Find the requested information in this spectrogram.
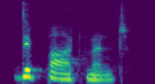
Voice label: "Department", Indian

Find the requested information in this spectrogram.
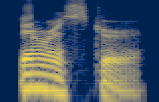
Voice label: "barrister", American

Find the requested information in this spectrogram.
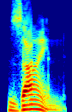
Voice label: "Zion", American

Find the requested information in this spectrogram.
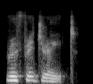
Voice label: "Refrigerate", Indian

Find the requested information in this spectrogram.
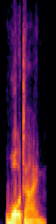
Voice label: "wartime", Indian

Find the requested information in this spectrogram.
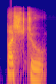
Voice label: "Pushtu", Indian; Dictionary

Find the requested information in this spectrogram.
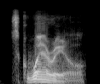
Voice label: "squarial", British

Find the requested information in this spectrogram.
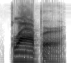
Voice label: "blabber", American

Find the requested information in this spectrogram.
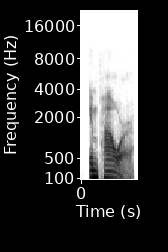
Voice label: "empower", American

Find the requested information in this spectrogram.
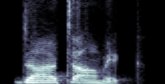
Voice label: "diatomic", Indian

